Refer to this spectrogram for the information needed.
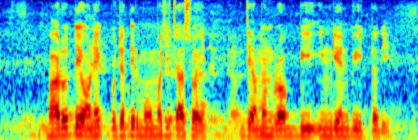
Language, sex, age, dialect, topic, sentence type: Bengali, male, 18-24, Northern/Varendri, agriculture, statement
